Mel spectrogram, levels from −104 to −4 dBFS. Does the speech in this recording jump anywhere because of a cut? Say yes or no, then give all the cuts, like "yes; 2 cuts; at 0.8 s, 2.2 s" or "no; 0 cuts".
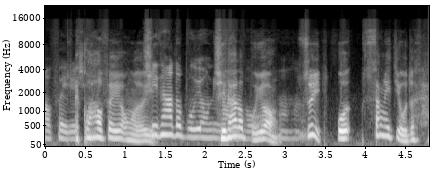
yes; 1 cut; at 3.5 s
